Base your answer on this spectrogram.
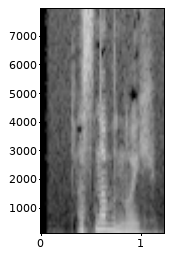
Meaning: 1. basic, fundamental, main, primary, principal, cardinal 2. basic
- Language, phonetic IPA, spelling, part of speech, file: Russian, [ɐsnɐvˈnoj], основной, adjective, Ru-основной.ogg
